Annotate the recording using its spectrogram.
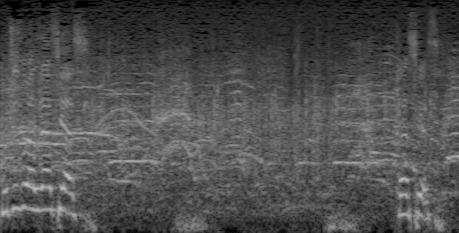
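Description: A crowd cheers and screams in a large hall.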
